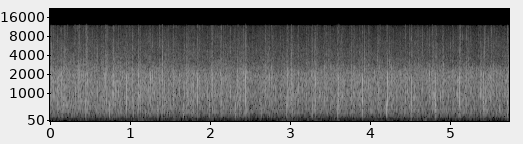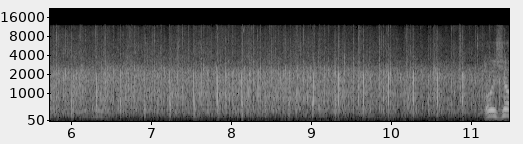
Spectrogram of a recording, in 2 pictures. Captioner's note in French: Applaudissements et acclamations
